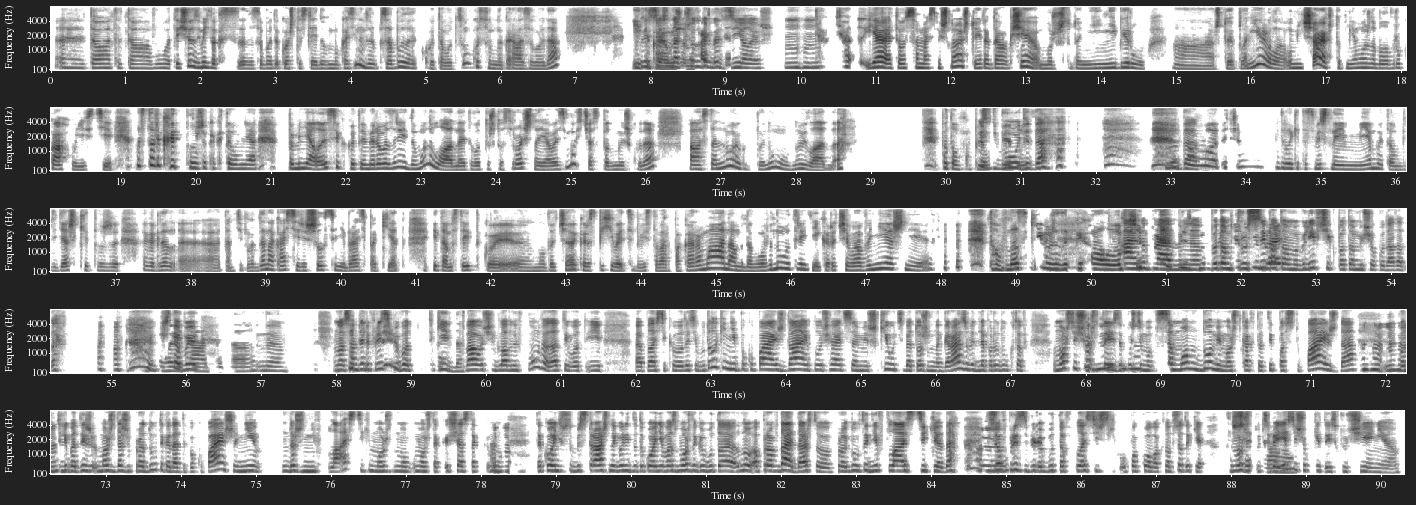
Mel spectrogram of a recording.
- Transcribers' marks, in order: chuckle; laugh; laughing while speaking: "в общем. Лишь бы пакет не брать"; laugh; laugh
- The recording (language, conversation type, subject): Russian, podcast, Что вы думаете о сокращении использования пластика в быту?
